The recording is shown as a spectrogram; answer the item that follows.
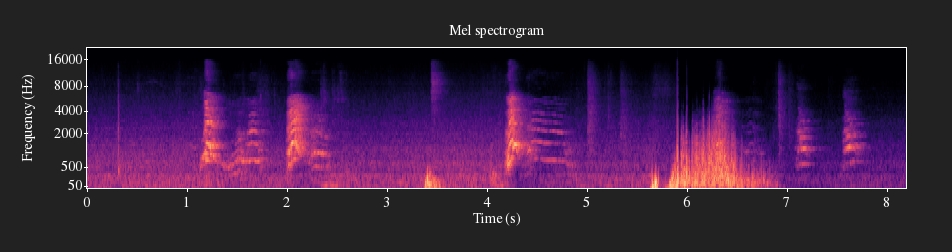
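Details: Shiba Inu giving a string of sharp, high yapping barks spaced about a second apart, with a brief whine between them and a few dull knocks in the background.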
